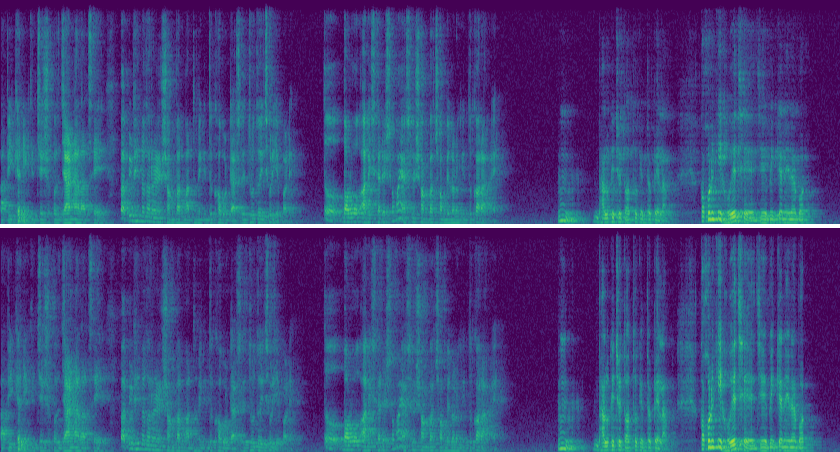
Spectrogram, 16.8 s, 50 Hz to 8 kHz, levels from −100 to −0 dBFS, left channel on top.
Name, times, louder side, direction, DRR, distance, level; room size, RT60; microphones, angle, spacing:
voice 1, 0.0-5.8 6.5-9.9, left 3 dB, 50° left, 6 dB, 4.8 m, -37 dB
voice 2, 11.1-16.1, right 2 dB, 90° right, 6 dB, 2.4 m, -27 dB
29.0 x 17.5 x 7.0 m, 0.69 s
head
